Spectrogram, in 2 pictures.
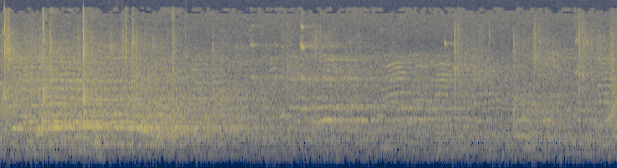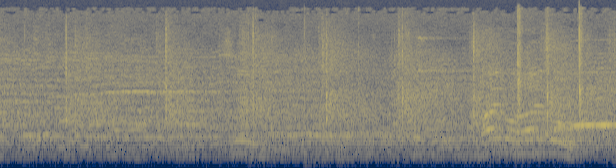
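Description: Young women shout and call to each other on the court.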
